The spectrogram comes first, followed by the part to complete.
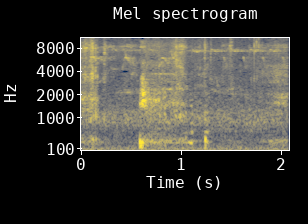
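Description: Faint handling of a collapsible rubber camping cup, Swedish Army issue, being turned over and pulled open in the hands: soft rubbing with two light knocks, one about half a second in and another just after a second.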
